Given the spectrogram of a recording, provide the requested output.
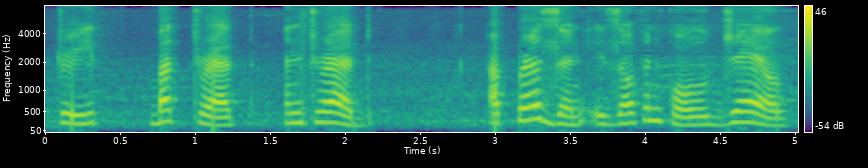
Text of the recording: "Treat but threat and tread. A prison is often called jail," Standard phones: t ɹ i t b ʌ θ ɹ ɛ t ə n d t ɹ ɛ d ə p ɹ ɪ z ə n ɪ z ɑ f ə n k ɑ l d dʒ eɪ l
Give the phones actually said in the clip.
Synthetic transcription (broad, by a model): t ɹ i t b ʌ t ɹ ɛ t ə n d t ɹ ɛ d ə p ɪ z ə n ɪ z ɑ f ə n k ɑ l d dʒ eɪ l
